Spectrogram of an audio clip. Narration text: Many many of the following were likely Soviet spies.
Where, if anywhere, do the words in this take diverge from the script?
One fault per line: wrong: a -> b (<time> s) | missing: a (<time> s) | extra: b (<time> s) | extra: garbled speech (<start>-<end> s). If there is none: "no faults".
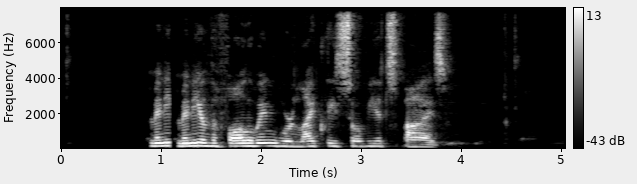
no faults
